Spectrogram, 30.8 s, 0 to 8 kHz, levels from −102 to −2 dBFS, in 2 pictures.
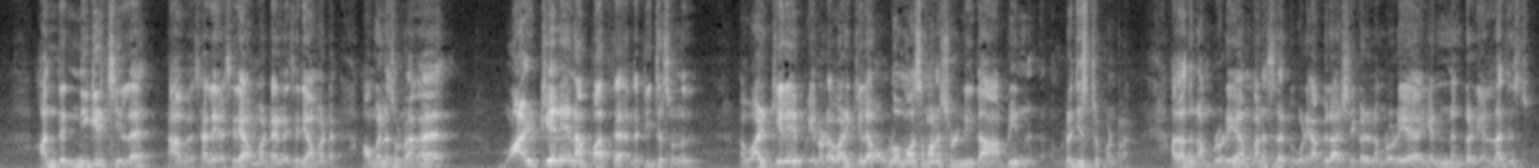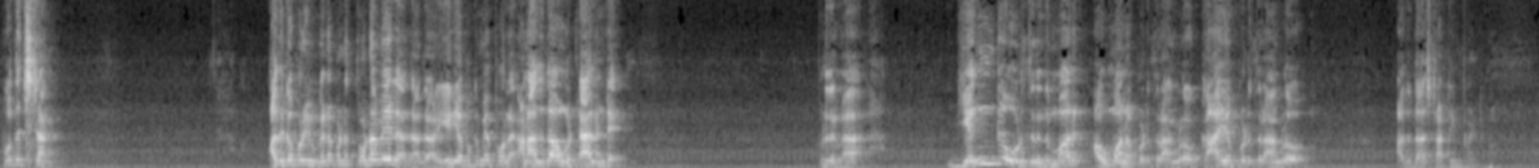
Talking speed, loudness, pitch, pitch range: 120 wpm, -22 LUFS, 155 Hz, 125-190 Hz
